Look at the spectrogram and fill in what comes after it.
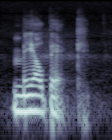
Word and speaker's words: Malbec: And this is a Bota box, B-O-T-A, and it's actually a 2016 Malbec. Malbec.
